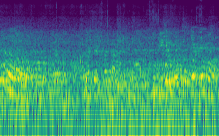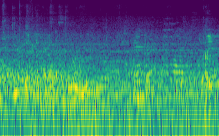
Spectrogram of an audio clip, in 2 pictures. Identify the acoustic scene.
crowded indoor space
